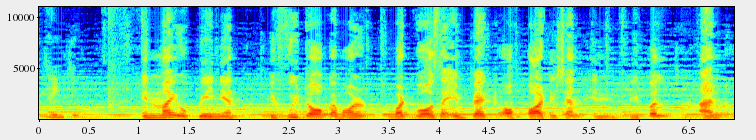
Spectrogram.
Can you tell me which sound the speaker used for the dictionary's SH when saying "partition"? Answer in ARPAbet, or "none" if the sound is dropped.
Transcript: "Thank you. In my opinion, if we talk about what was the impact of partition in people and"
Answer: SH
